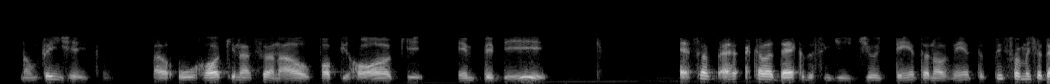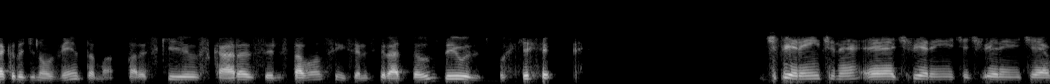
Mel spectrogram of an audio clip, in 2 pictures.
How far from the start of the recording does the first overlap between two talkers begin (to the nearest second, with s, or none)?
none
